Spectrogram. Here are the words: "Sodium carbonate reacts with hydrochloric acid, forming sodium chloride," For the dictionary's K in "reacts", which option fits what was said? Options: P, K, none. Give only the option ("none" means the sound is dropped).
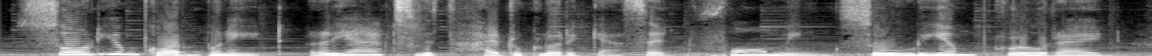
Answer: K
